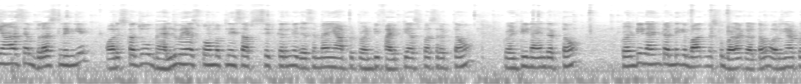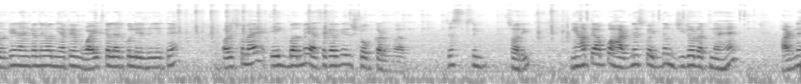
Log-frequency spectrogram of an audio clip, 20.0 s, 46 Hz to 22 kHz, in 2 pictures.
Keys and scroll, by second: 17.1 ctrl+z.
